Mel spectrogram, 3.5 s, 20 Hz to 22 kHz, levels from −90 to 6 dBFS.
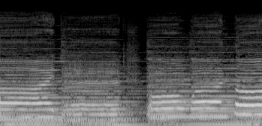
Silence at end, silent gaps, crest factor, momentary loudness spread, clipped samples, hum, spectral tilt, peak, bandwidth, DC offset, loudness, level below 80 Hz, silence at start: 0 s; none; 14 dB; 8 LU; under 0.1%; none; -8 dB/octave; -4 dBFS; 13.5 kHz; under 0.1%; -18 LUFS; -30 dBFS; 0 s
